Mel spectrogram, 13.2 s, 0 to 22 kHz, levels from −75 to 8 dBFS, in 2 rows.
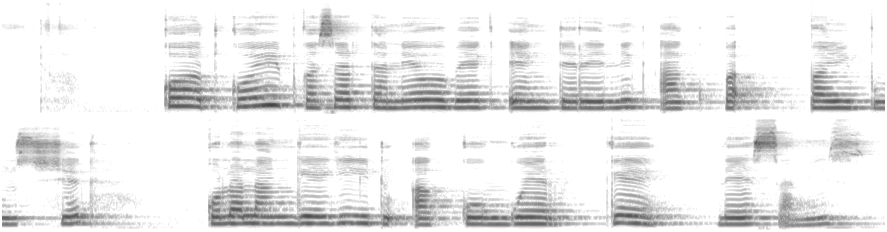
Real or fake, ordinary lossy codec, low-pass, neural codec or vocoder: real; none; none; none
